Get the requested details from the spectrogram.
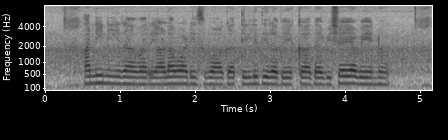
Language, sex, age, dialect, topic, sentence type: Kannada, female, 18-24, Coastal/Dakshin, agriculture, question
